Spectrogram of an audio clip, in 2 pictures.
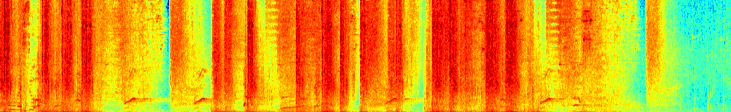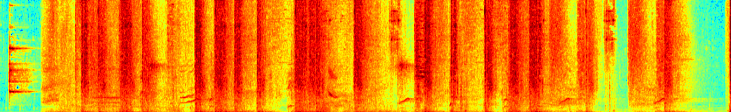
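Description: Sword slashes and magic blasts strike again and again in quick bursts.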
